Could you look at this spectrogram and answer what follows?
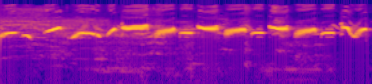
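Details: Chinese hwamei kept in a cage and described as singing very well with no faults, pouring out loud, clear whistled notes that swoop up and down in quick succession, about three per second.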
